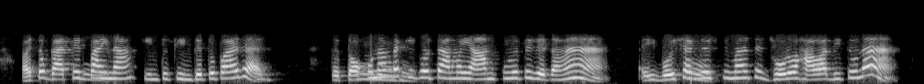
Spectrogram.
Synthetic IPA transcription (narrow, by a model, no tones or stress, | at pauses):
ɦɔet̪oɡat͡ɕeɾpajnakint̪ukint̪et̪opaoad͡ʑae | t̪ot̪ɔkʰonamɾakikoɾt̪aamaejamkuɽot̪ed͡ʑet̪amɦɛ̃ | ḛjbojʃakd̪ɾiʃʈimaʃed͡ʑʱoɽoɦaoad̪it̪ona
